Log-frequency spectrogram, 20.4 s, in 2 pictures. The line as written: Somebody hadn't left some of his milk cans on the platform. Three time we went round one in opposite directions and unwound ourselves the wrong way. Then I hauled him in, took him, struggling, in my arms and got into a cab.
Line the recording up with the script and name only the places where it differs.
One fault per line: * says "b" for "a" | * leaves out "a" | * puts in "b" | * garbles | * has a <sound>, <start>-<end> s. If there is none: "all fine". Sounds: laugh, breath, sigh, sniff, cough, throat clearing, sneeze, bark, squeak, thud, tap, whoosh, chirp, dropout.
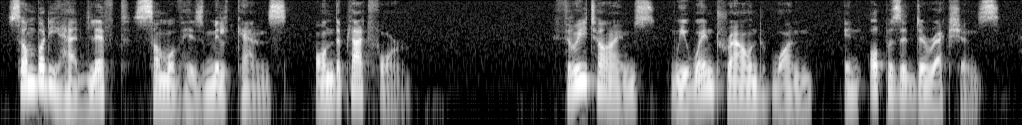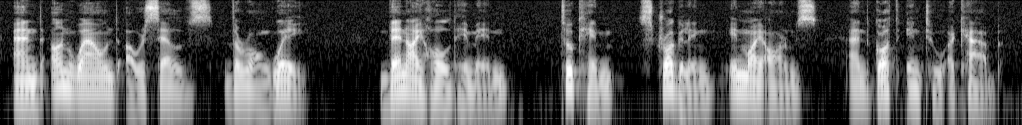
* says "had" for "hadn't"
* says "times" for "time"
